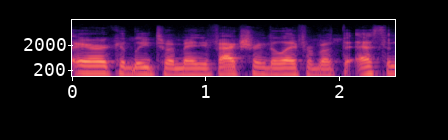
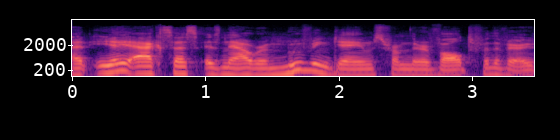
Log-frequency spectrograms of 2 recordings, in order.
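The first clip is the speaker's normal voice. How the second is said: ordinary delivery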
